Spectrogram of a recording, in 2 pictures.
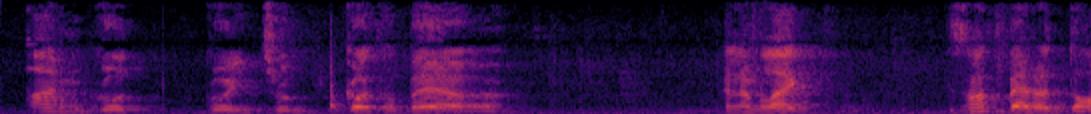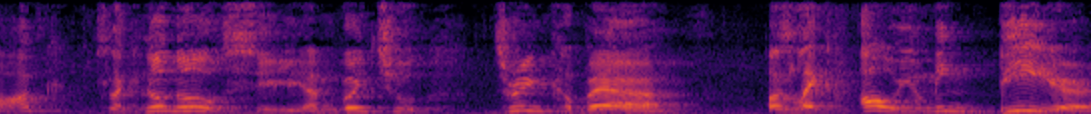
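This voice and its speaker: A woman with a Brazilian Portuguese accent, lively intonation and a fairly slow pace, plus audible room echo. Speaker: comedian. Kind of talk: stand-up. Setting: stage with audience.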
